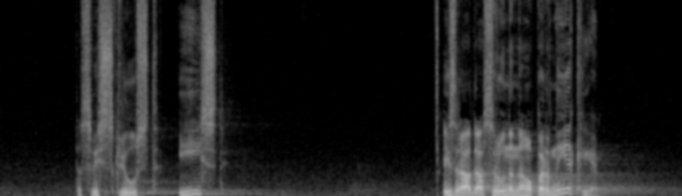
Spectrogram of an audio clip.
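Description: A man chants slowly into a microphone in a large echoing hall.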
